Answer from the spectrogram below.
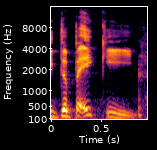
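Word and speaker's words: DeBakey: And then the last name rhymes with DaBaby, like Roddy Ricch. It's Michael E. DaBakey.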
